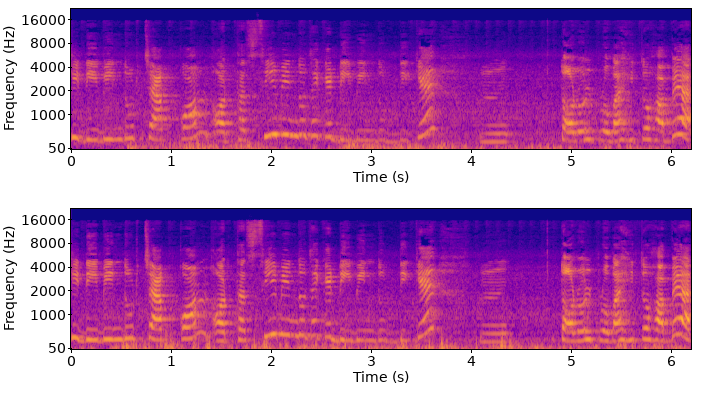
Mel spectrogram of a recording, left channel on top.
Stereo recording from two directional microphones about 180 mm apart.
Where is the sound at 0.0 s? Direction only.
35° right (ahead or behind).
